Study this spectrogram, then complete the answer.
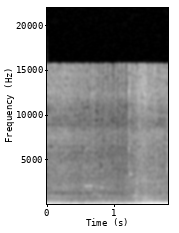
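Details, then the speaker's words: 1964 Chevy II Nova driving after the drive belt was tightened: steady low engine rumble with no squeal or chirp under acceleration; belt squeal fixed. "all right so great news the belt tightening exercise that we did fix the problem"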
